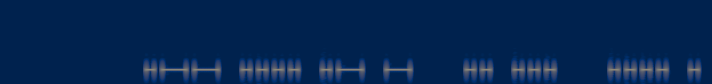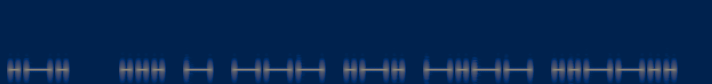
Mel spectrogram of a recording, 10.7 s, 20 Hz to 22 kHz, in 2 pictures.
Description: Morse code, heard as a keyed tone, about 20 wpm, 700 Hz. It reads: WHAT IS HER STORY?
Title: Sentences from Top 1000 Words - Review Part 1 - 20wpm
